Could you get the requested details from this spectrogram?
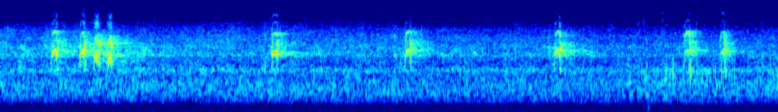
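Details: Arizona woodpecker with a fast burst of four sharp high notes, followed by single loud clipped calls spaced over a second apart and a closing cluster, steady faint hiss behind.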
